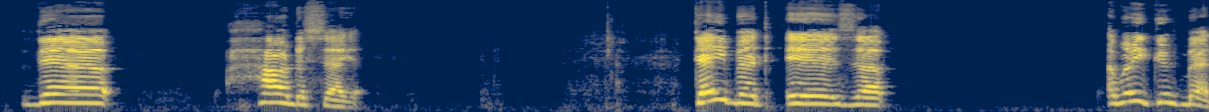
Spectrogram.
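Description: A young man speaks close up in short, lively bursts with pauses.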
